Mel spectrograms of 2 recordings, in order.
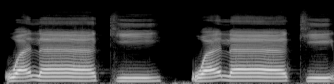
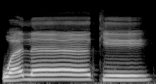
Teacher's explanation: Vokal I jelas jangan miring ke vokal e. Walaki walaki bukan wala ki.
